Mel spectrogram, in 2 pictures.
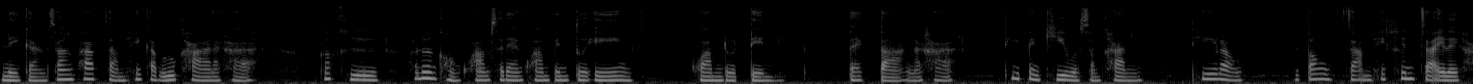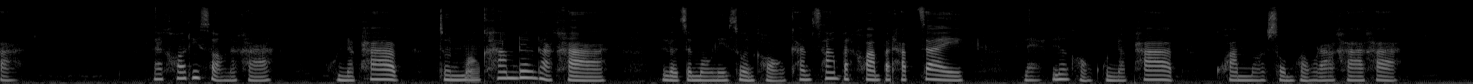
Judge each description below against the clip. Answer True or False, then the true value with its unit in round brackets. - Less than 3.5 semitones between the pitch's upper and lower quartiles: True (3.1 semitones)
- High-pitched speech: True (195 Hz)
